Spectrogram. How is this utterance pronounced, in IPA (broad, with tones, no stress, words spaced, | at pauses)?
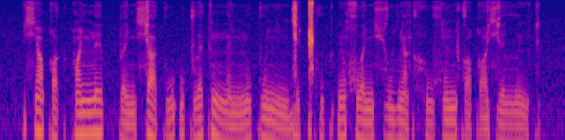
çɛ̃˧ qʷɤ˩kqʷɛ̃˥ɲne˥ pːɛ˩ɲça˥˩ ku˩˥ʔu˩klɛ˥knːɛ̃˩ɲ nu˧ku˧ɲɯ˩ɲɟe˥˩ ǁʰu˧kʔĩ˥ χʷa˧ɲçu˧ ʎã˥˩k hu˥˩xũ˥ɲ ko˧qʷa˩˥çe˥lːĩ˥˩k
